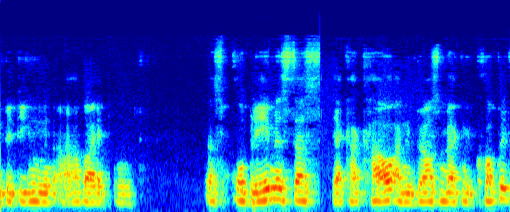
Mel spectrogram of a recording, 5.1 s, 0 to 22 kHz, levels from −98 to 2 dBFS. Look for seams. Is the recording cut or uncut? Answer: uncut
